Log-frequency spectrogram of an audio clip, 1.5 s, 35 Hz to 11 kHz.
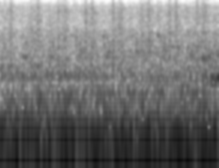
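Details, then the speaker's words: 1967 Lincoln at idle after exhaust leak repairs, crossover pipe clamp still to retighten: short, quiet, steady exhaust note with no puffing or ticking from leaks; sounds healthy. "I really like how quiet it is okay so I feel good about the exhaust"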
